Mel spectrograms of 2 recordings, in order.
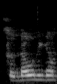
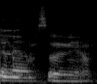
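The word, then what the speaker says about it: pseudonym: Senonium. How do you pronounce it? Sudinam.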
